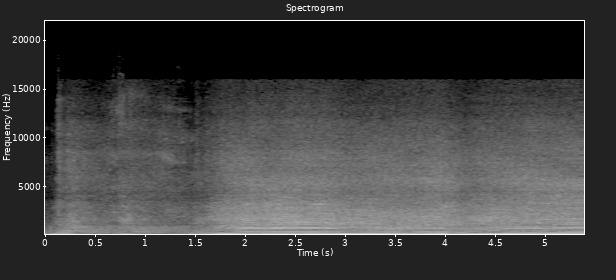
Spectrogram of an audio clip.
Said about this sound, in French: En Amazonie, un bûcheron nouvellement engagé se voit remettre par le chef des travaux une tronçonneuse à essence et une hache. La tronçonneuse, lui explique le chef, c'est pour couper les arbres.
